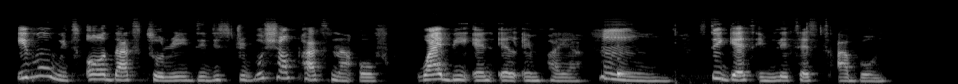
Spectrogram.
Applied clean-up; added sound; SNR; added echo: none; Cowbell; 7 dB; none.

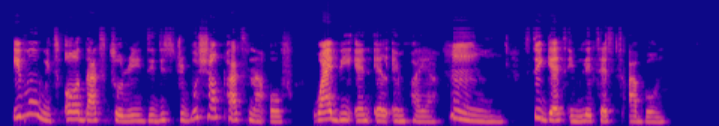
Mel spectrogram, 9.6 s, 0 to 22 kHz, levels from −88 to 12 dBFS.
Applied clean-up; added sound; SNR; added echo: none; none; none; none.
